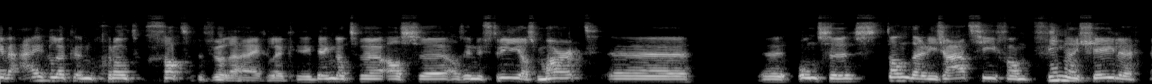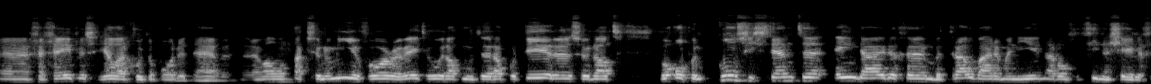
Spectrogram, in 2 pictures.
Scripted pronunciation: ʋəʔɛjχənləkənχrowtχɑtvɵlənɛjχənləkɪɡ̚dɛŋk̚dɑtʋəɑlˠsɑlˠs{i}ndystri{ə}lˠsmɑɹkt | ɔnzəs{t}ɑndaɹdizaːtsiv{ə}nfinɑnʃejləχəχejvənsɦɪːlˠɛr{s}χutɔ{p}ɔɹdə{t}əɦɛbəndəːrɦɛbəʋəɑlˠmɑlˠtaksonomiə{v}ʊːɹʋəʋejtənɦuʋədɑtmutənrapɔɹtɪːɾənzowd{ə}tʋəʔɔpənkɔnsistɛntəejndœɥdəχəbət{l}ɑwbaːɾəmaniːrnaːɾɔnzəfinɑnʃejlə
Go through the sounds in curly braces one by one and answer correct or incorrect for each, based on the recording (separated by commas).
incorrect, incorrect, correct, incorrect, incorrect, correct, correct, correct, incorrect, incorrect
